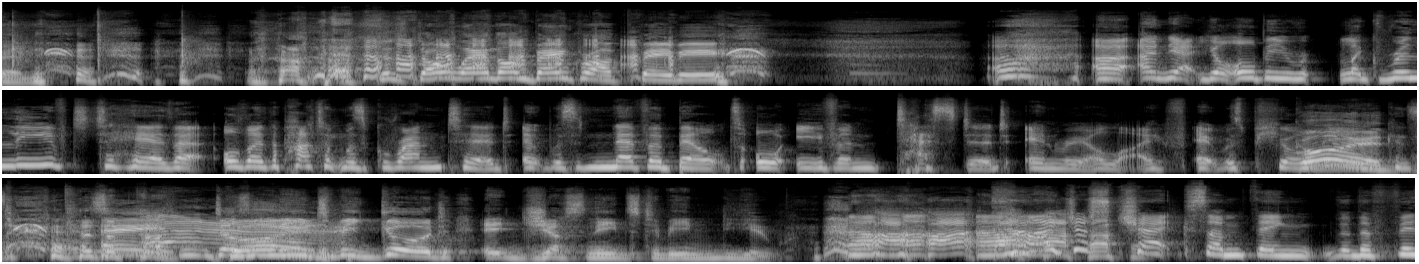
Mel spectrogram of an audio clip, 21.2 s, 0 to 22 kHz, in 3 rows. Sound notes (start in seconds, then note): 0.0 applauds; 0.0 giggles; 4.9 sighs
